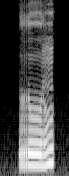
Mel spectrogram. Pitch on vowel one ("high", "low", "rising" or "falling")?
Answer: low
